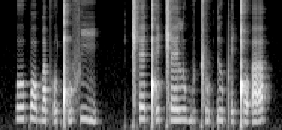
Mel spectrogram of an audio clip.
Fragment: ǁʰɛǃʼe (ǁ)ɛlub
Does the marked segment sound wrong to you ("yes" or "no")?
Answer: no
